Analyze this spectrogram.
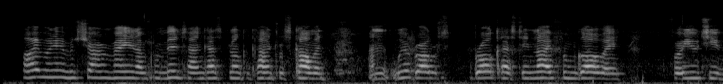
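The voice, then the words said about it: Very strong accent. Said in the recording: “my accent... Very strong”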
